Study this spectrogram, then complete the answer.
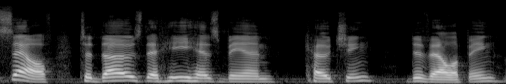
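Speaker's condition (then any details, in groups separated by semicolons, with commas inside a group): No condition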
